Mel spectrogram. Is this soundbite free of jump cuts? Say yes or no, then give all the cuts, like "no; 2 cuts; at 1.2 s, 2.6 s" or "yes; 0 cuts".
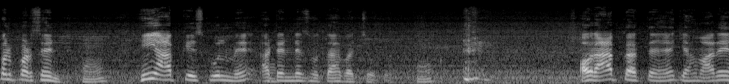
yes; 0 cuts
